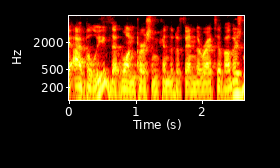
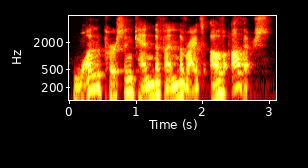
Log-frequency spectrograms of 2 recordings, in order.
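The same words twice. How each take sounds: First: Said in the usual way. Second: One person can defend the rights of others, slow and certain; deliberate, confident declaration; firm statement of fact. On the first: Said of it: "So don't say". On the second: Shown as a demonstration. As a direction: state it slowly as fact, no hedging. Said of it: "say it as a statement of fact".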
